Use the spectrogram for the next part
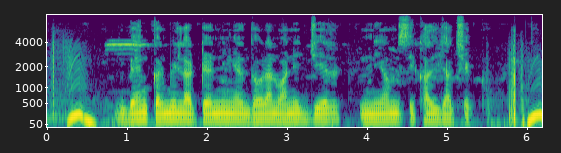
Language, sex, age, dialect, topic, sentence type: Magahi, male, 25-30, Northeastern/Surjapuri, banking, statement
